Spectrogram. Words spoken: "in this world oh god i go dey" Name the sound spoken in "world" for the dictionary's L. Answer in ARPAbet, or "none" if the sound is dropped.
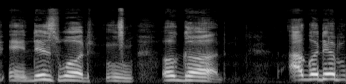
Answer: none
